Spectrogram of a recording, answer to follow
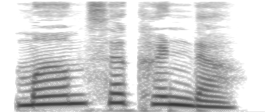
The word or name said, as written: ಮಾಂಸಖಂಡ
